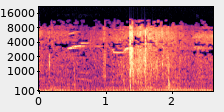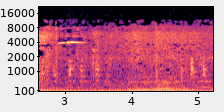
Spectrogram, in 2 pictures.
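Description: A few short, high bird calls over a low steady rumble, with one sharp knock about a second and a half in.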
